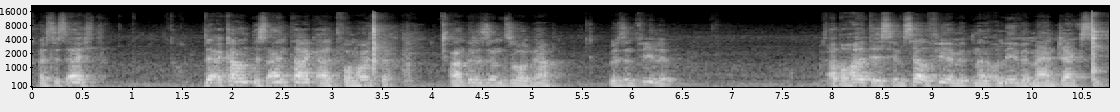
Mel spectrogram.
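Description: A man's voice: mid-range voice, steady tone, a little slow, long pauses, a little mellow. A young man chatting casually on a livestream in effusive, exclamatory street slang with English interjections, recorded on a phone a step away indoors. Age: young adult. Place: small living room with kitchen, indoors. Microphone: phone propped up a step away. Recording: roomy sound, distant phone mic.

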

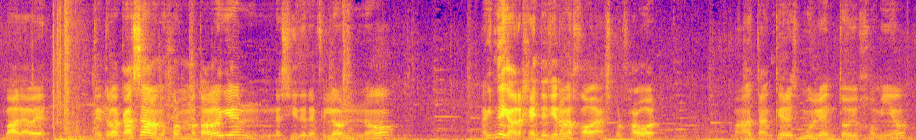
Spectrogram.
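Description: Excitable young gamer, lively pitch. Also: male voice, fast. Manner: excitable, swearing, shouting at kills. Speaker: gaming YouTuber. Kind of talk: live gameplay commentary. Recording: music in background.

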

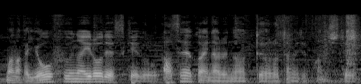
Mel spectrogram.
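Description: Low-voiced young man talking quickly. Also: animated, over music. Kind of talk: casual reflective interview talk.

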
